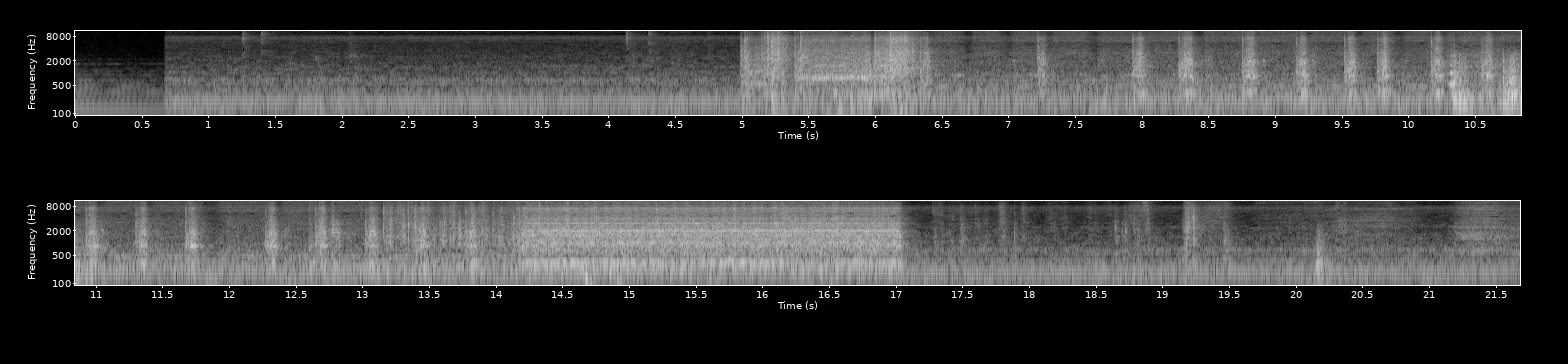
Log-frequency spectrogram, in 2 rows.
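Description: Canon PIXMA iP2870S inkjet printer's mechanism running: a burst of motor noise about five seconds in, then a run of quick clicks, two to three a second, from its feed and carriage gears, then a steady motor whine for about three seconds that stops abruptly, then a few soft clicks. It is trying to feed a sheet from the rear tray, the feed cycle that on this printer ends in a paper jam (error 1300).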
